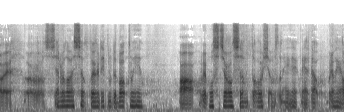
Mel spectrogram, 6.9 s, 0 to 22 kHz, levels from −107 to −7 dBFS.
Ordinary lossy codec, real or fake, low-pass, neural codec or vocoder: MP3, 64 kbps; fake; 9.9 kHz; autoencoder, 22.05 kHz, a latent of 192 numbers a frame, VITS, trained on many speakers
